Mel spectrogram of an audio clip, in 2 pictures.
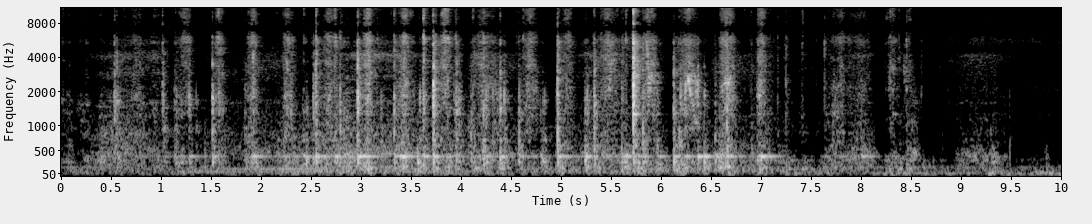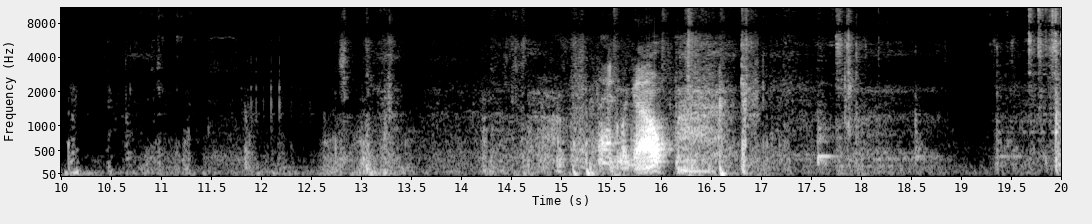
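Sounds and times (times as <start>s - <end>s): toilet tank parts scraping: 0.0s - 8.8s, 16.5s - 20.0s.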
